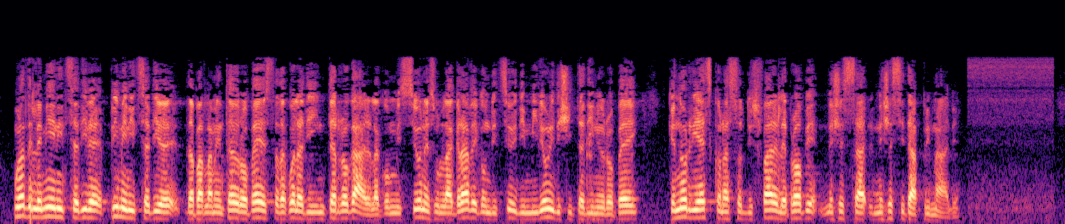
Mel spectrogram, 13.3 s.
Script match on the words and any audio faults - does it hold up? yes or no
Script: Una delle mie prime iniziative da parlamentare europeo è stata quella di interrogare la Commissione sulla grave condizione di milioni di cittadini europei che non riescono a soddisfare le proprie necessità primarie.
yes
